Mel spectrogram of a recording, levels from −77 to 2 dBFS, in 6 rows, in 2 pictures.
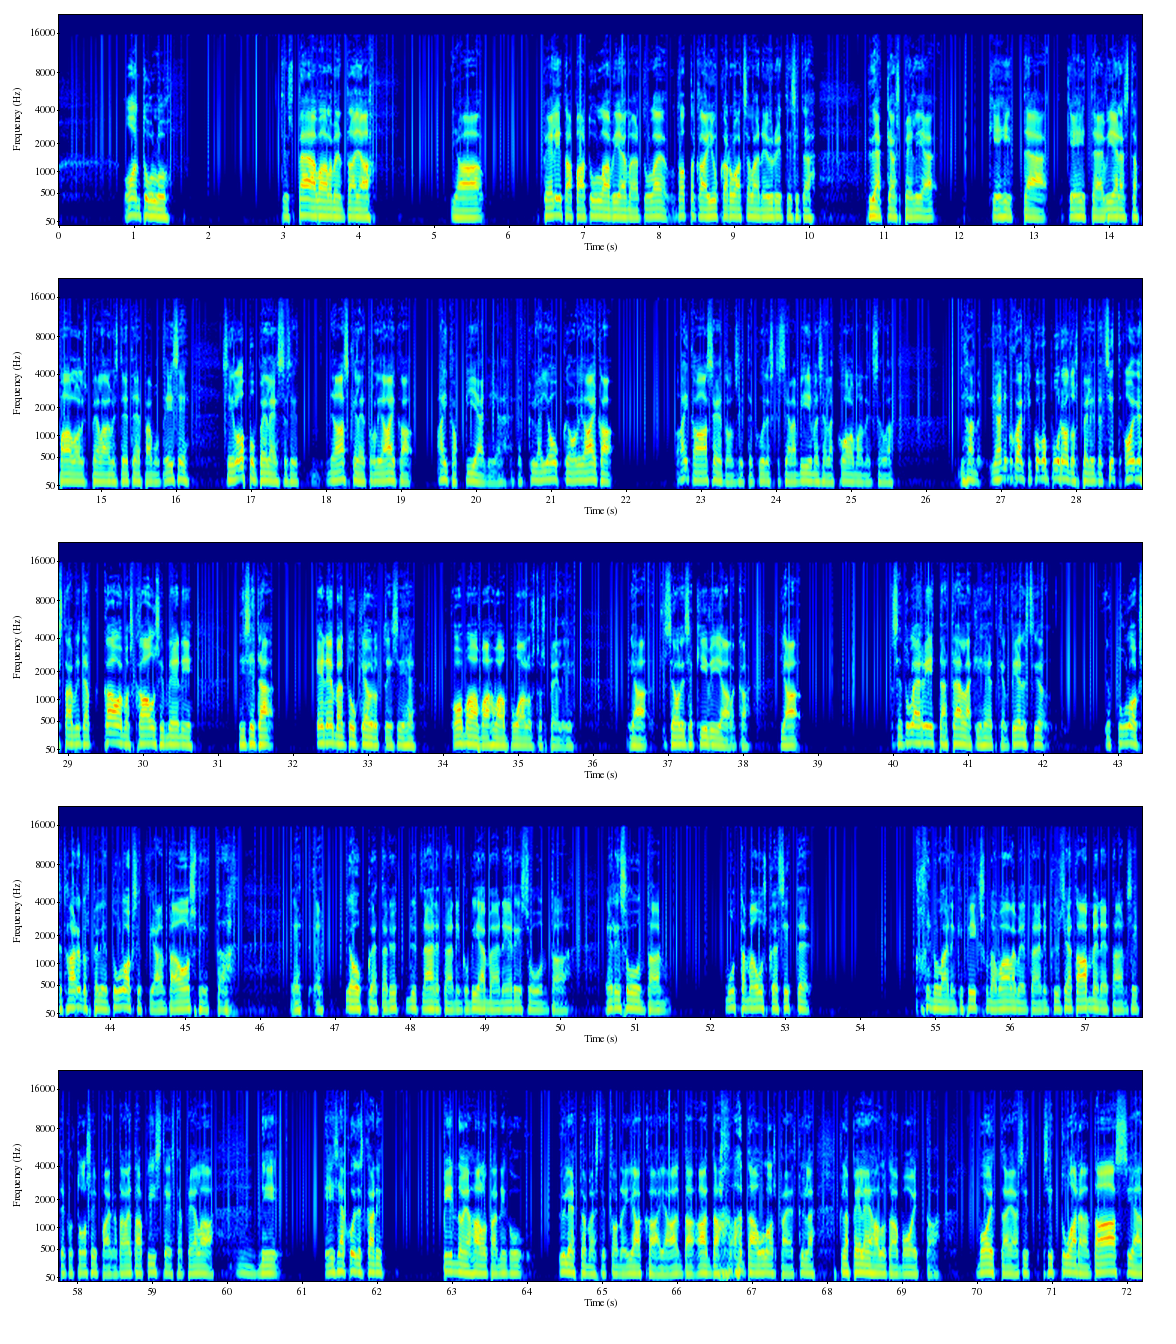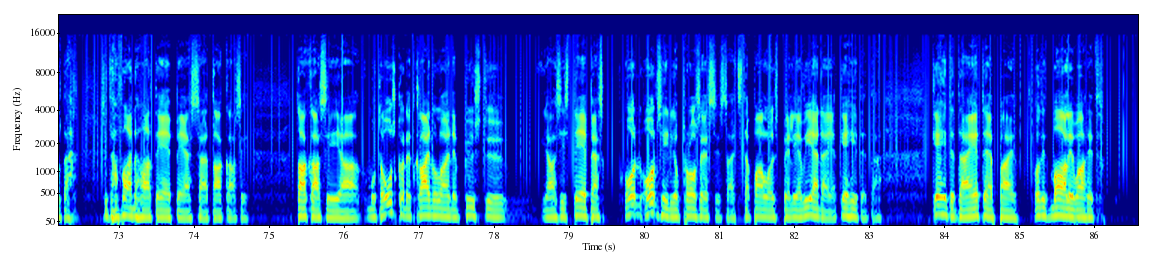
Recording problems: crackle, like an old record; noticeable; 20 dB below the speech

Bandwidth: 15.5 kHz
